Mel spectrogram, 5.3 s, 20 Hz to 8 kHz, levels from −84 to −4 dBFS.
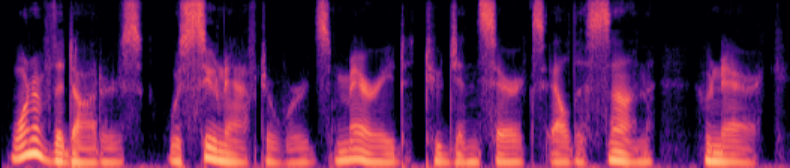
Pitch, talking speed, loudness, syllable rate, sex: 105 Hz, 150 wpm, -23 LUFS, 5.2 syllables/s, male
